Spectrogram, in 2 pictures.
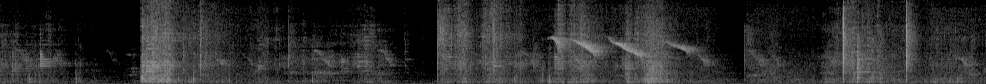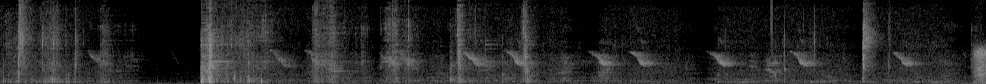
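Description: Small birds chirping, short falling calls in a brief cluster and then a longer run near the end, over intermittent bursts of hissing, rustling noise and a few sharp clicks.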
